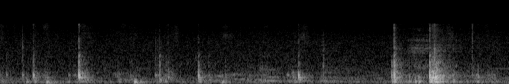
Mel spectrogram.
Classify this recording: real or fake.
real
